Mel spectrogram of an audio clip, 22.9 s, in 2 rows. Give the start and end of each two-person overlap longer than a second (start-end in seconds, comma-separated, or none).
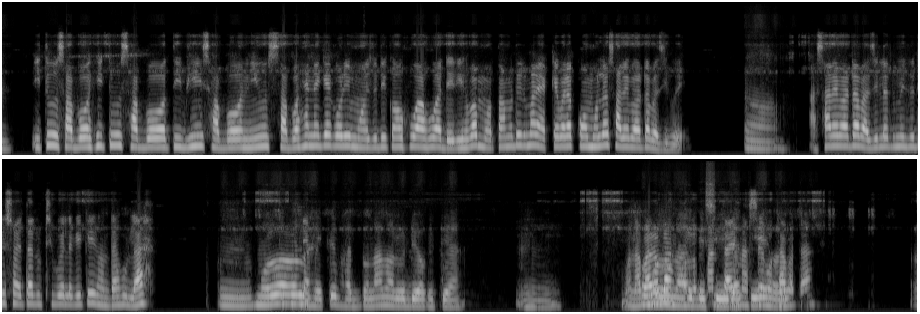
19.4-21.2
